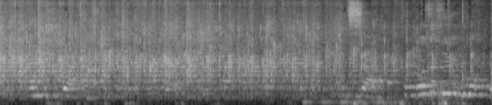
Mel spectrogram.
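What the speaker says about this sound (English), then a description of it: "Let's give a huge round of applause." Applause from the audience at a youth-themed Ramayana drama performance during a Sunday feast, a dense, even clatter of clapping that runs the whole time with voices faintly mixed in.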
